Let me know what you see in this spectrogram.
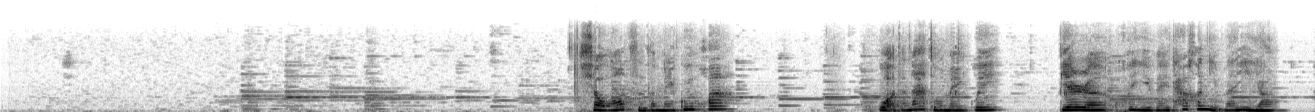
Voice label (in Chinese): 有声书; 小王子的玫瑰花有声书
